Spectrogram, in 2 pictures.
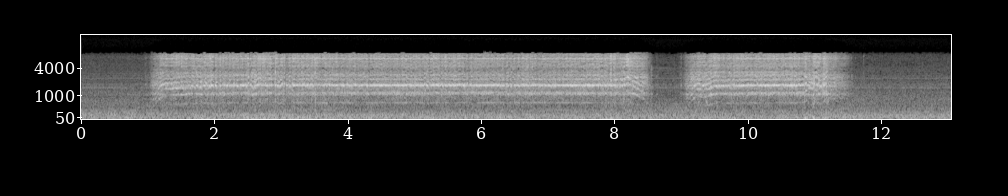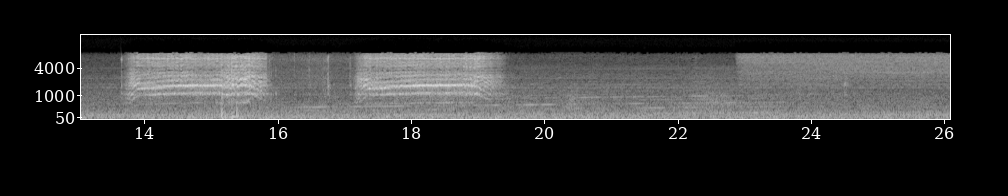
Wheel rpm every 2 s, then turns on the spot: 60, 160, 160, 160, 90, 100, 10, 120, 60, 90, 0, 0, 0.
none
